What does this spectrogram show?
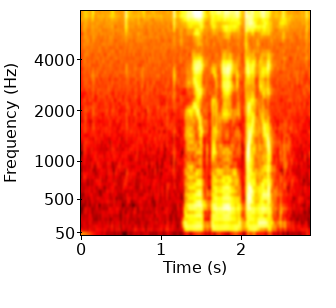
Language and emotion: Russian, neutral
